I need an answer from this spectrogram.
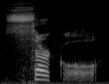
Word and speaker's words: circle: Say circle, circle. See, not an S, it's a CI.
